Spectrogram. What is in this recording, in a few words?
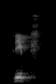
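"lipstik", Malay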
